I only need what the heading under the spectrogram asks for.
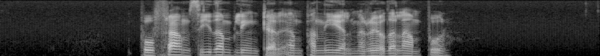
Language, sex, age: Swedish, male, 24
